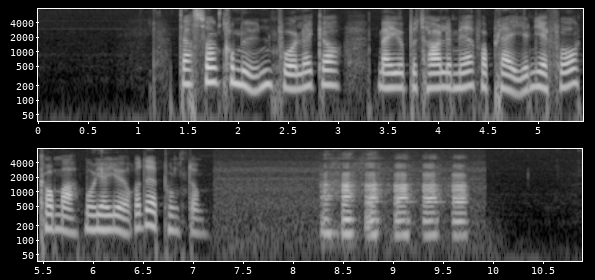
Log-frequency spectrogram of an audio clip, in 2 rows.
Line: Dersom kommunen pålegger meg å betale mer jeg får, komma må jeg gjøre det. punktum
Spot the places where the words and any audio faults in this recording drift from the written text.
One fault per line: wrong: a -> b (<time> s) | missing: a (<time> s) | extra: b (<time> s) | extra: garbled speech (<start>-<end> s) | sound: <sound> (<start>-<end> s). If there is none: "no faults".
extra: for pleien (4.5 s)
sound: laugh (8.3-9.8 s)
